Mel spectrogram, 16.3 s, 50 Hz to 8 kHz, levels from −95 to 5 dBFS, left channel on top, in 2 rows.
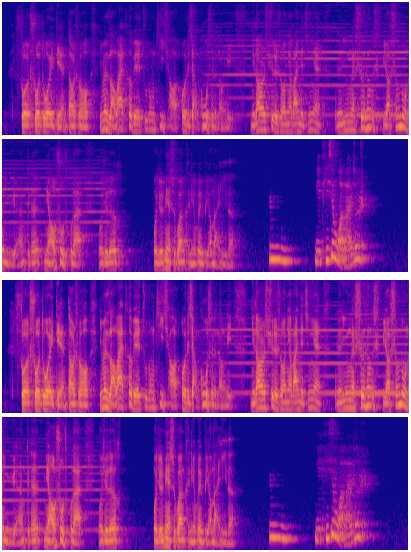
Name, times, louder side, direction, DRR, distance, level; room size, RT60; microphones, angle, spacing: voice 1, 0.3-10.5 11.2-12.8, right 4 dB, 85° right, 0.7 m, -30 dB
Bowed string instrument, 4.0-10.5, right 5 dB, 15° right, 7.4 m, -44 dB
voice 2, 13.5-13.9 14.4-15.4, left 1 dB, 65° left, 1.4 m, -30 dB
12.0 x 11.0 x 7.4 m
head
